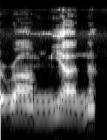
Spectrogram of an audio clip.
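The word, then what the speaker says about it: 라면: Now, he uses more the Korean pronunciation here of ramen. In English, we would say ramen. He does more of the ramyun, okay?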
